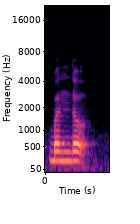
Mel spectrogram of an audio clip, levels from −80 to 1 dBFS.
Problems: none marked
